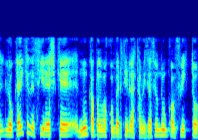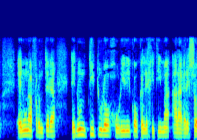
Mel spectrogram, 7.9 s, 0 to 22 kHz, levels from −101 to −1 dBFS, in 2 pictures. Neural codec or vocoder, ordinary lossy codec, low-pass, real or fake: none; none; 7.2 kHz; real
